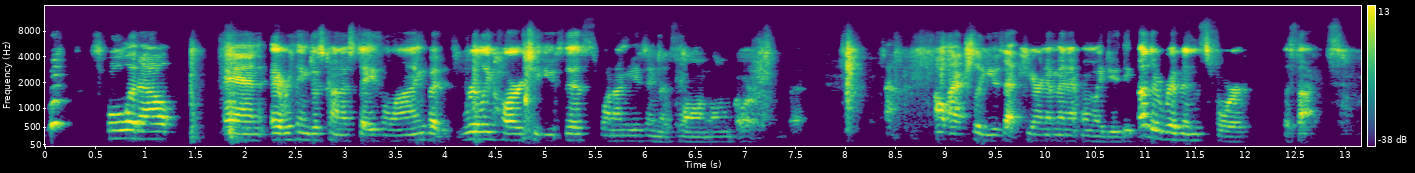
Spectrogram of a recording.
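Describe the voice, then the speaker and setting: A woman teaching a craft class in a casual, chatty, encouraging way, demonstrating step by step, with soft r sounds that lean toward w. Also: low voice, moderate pace, background noise. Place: indoor room, teaching an online class. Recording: echoey room, distant microphone.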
